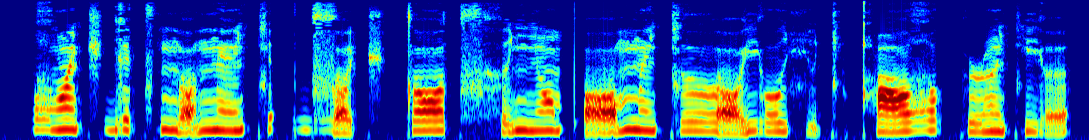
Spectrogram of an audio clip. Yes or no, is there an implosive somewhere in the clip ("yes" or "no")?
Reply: no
